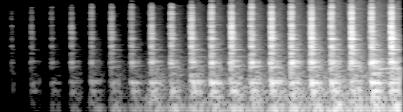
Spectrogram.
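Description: A clock ticking sound effect, a steady run of sharp ticks about five a second, fading in from silence and growing louder.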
